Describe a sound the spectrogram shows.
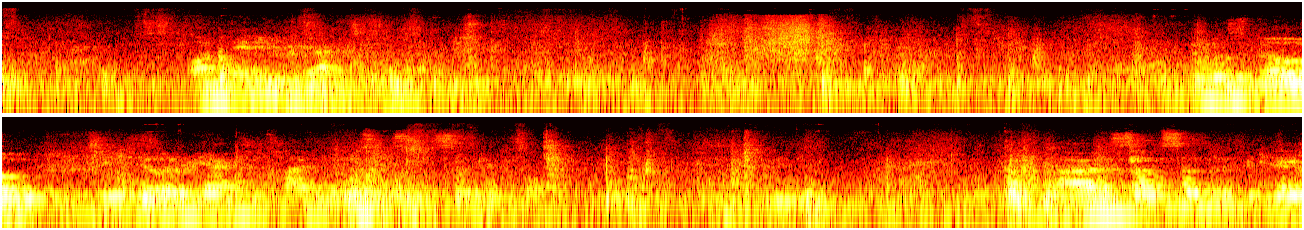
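A man speaks out loud from the front of a room, heard from a distance.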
